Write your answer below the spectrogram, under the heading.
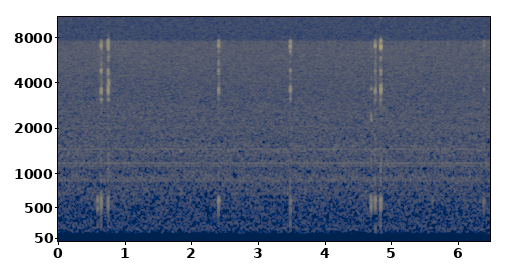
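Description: Faint computer mouse clicks over near silence: a double click just under a second in, single clicks about two and a half and three and a half seconds in, then a quick run of three clicks just before five seconds.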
